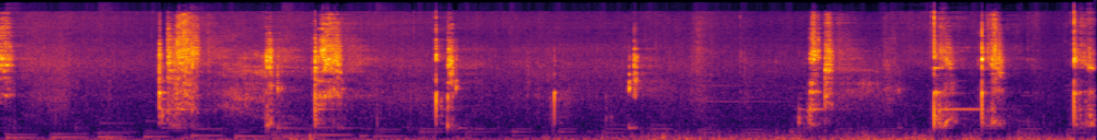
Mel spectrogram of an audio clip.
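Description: Seasoned instant noodles are stir-fried and tossed in a well-seasoned wok, giving a steady sizzle broken by repeated sharp metal scrapes and clanks of the spatula against the pan.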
